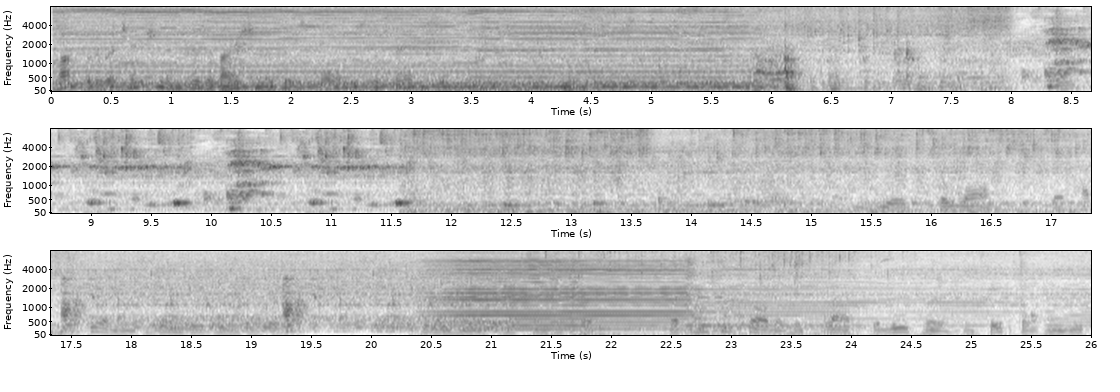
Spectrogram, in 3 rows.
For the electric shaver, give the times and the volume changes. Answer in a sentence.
You can hear the electric shaver from 0.0 to 6.2 s, at a steady volume; and from 20.3 to 25.9 s, getting quieter.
